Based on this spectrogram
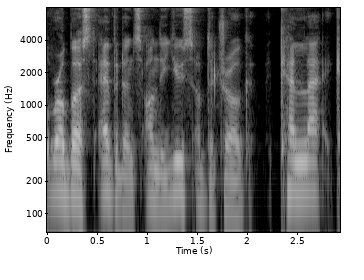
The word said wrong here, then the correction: Celadon: I'm going to spell it for you because I'm butchering however that's spelled. It's Celadon. Celadon. Yeah, mate. Yeah, Celadon Pharmaceuticals is now starting its first clinical trial of its kind in 5,000 patients with chronic pain.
